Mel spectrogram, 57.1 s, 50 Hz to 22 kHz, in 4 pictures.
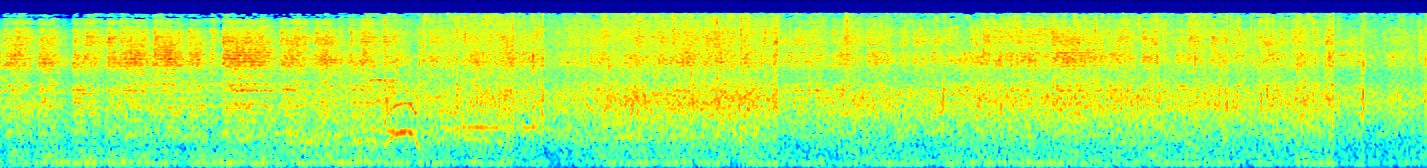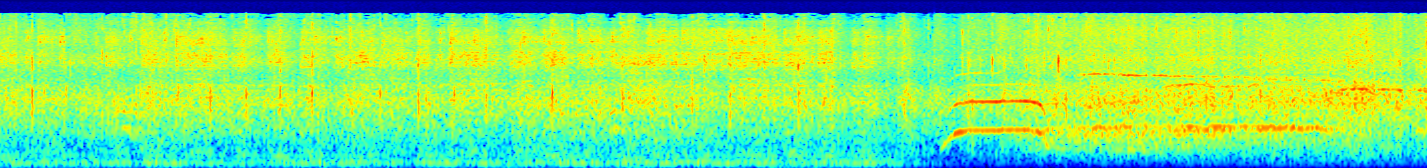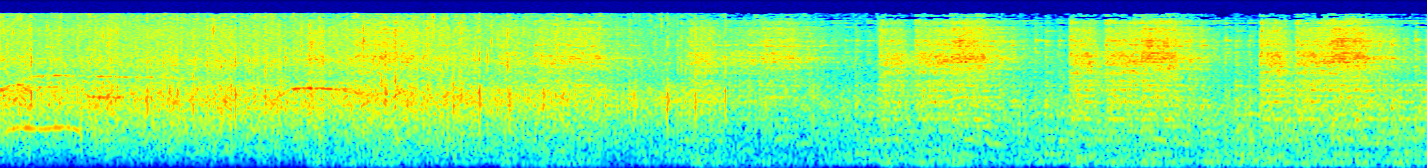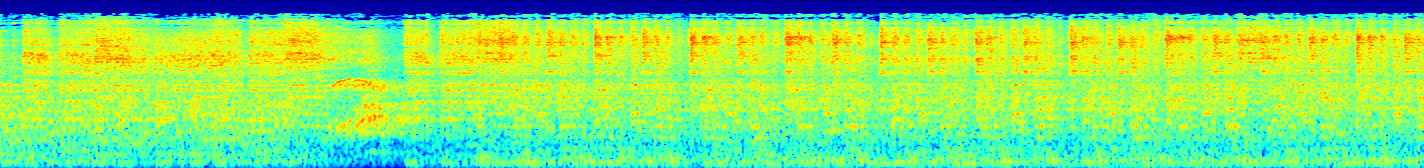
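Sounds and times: loud upbeat music: 0.0s - 57.0s
audience applause: 3.0s - 36.3s.

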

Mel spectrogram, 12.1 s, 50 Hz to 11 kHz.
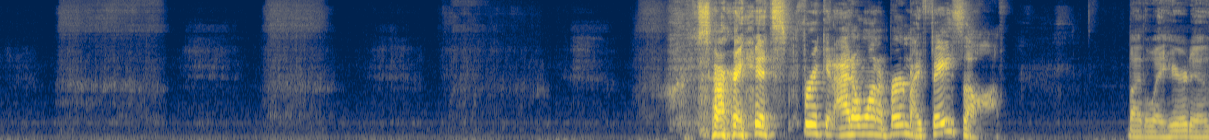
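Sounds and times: faint short breaths: 0.0s - 6.9s.

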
